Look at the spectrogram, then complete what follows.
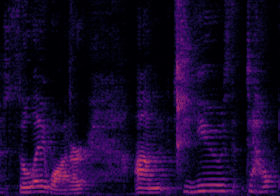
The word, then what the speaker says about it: sole: about Soleil water itself Sol but pronounced Soleil like the Sun Soleil water to use to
